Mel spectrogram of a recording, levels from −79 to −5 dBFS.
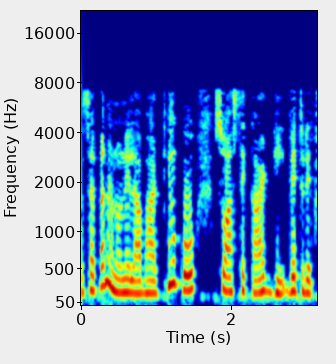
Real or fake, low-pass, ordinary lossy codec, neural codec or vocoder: real; 7.2 kHz; none; none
